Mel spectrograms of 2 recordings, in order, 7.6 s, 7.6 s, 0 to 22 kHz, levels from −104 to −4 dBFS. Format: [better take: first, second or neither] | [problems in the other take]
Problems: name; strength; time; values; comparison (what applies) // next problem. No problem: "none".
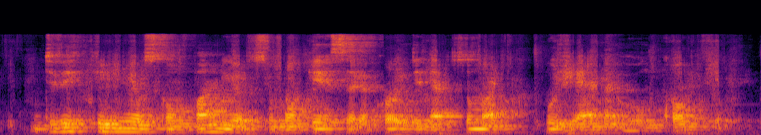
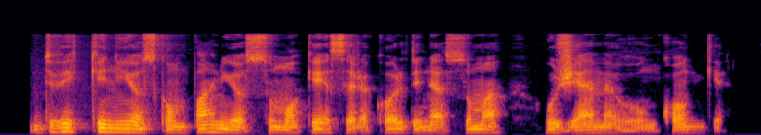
second | noise reduction (neural separator model SepFormer DNS4)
